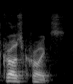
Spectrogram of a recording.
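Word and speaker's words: Grosskreutz: gage gross royce kroitz it's it's very weird pronunciation yeah gage gross kroitz that's how they were pronouncing it uh when i was watching the trial okay give me the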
